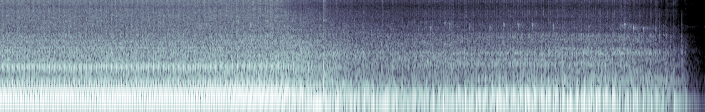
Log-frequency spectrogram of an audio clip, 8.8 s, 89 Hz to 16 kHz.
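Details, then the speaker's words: 20 HP Tecumseh twin-cylinder racing lawn mower engine with dual 34mm PVK carburetors held at 3,500 rpm mid-range: even steady beat, no hunting, then winding down; pilot jet, needle clip 3, main jet and carb sync judged correct. "At 3 and a half th000 it sounds pretty steady to me. It sounds really good."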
